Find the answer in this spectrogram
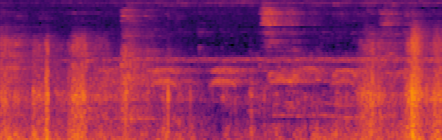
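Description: Outdoor ambience: a low rumble of wind on the microphone with a few short knocks, and faint bird calls around the middle.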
